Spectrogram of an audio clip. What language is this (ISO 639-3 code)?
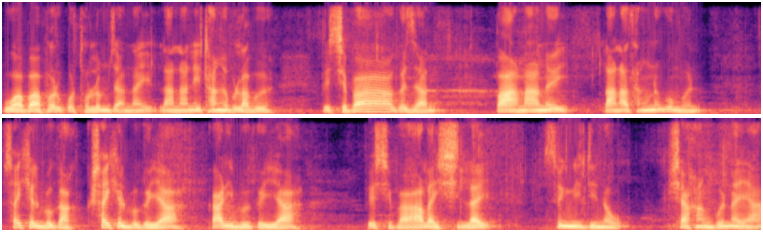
brx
